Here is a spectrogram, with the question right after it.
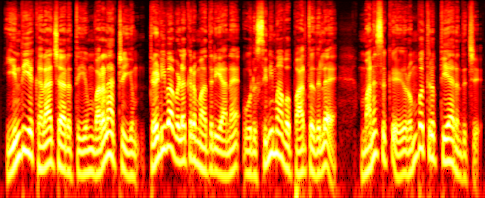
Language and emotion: Tamil, happy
